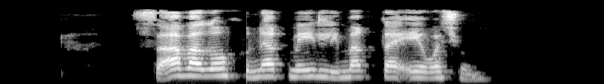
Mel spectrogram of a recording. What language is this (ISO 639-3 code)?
qwa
